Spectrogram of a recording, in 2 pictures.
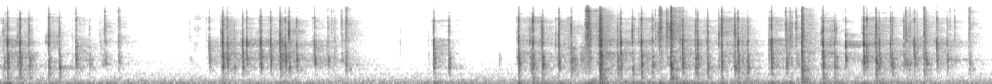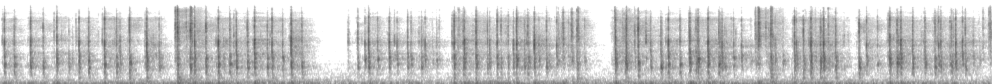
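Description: A full-size Corsair RGB-backlit mechanical keyboard with plastic keycaps is typed on rapidly with the fingertips of both hands. Dense, bright plastic clicks and clacks run in fast bursts, with brief pauses between runs.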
